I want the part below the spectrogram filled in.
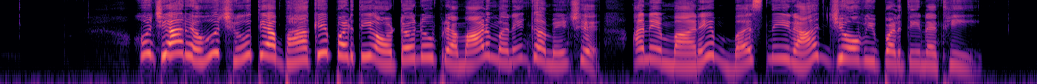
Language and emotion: Gujarati, happy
